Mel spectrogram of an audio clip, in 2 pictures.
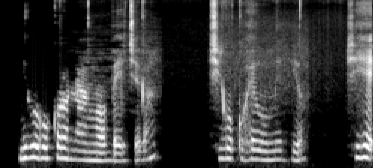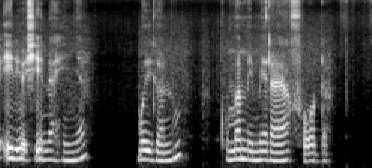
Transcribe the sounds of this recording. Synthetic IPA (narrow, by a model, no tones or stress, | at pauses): neɣwɔɣokɔɾɔnaŋɔbɛd͡ʑɛɣa | ʃiɣokoɦɛomeðjɔ | ʃiɦɛʔeɾiɔʃjenaɦiɲa | moiɣanu | komamemɛɾajafɔda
